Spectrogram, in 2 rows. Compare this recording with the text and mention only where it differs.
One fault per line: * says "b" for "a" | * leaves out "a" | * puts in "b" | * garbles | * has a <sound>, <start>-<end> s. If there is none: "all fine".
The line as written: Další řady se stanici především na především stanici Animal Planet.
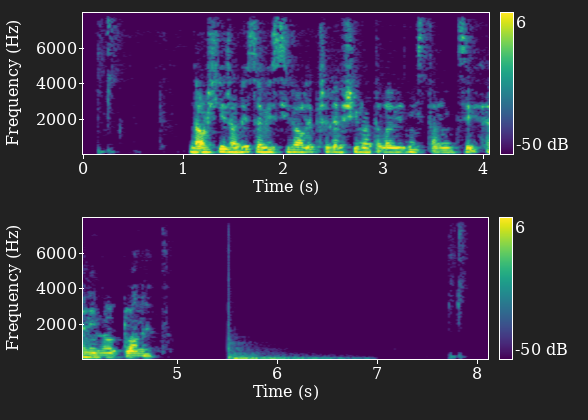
* says "vysílaly" for "stanici"
* says "televizní" for "především"
* has a thud, 5.5-7.0 s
